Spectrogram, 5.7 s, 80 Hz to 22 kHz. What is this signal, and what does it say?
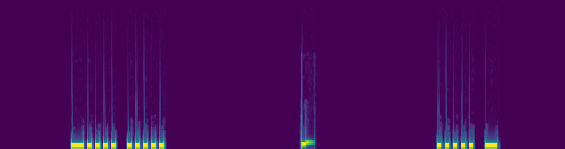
Morse code, heard as a keyed tone, about 30 wpm, 700 Hz. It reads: 65 5T
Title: Common Cut Numbers - 2-Digit 30wpm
